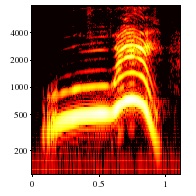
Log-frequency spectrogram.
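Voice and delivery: high, loud whoop; excited whoop. Real, not acted. Vlogger whooping to viewers about his motorcycle glasses, loud excited whoop. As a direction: let out a big happy holler.

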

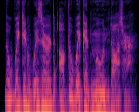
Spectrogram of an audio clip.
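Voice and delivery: plain reading voice

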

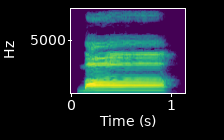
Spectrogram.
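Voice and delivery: MA held high, level and loud; first tone. Shown as a demonstration. Teacher models tone one for students, high level 마. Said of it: "같이 해봐요".

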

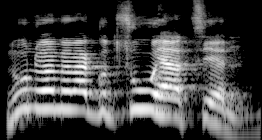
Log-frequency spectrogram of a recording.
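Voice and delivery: high, loud policeman's holler; shouted, condescending warning; megaphone voice. A narrator's reading. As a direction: blare it out as if through a megaphone. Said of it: "sagte die Megafonstimme".

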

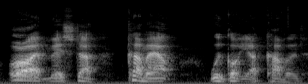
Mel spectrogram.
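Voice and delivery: loud, challenging hold-up; forceful command, easing at the end; barked order. A narrator's reading. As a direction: order him out like a young gangster. Gang ambushes boy, orders him out.

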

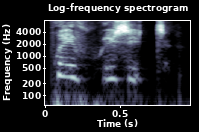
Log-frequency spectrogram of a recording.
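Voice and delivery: intense, strained whisper; shaken, high-strung whispered question; urgent whisper. A narrator's reading. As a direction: whisper it urgently, peering for the source. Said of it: "Holmes whispered".

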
